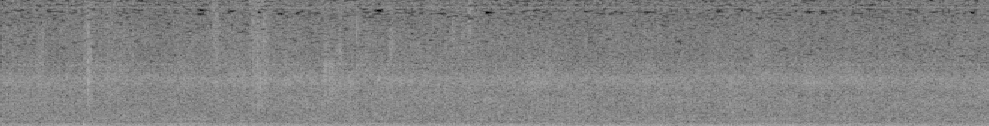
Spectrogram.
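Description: Steady background hiss with a low hum underneath, even throughout, with no distinct events.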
